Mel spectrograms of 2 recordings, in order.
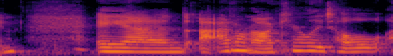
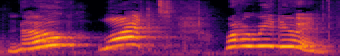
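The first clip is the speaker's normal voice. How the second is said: high, loud mock outburst at a forgetful kid; hammed-up morning-rush frustration; exasperated mom yell; 12 semitones higher, 14 dB louder than usual. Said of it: "Give me, like, two weeks when I'm like".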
